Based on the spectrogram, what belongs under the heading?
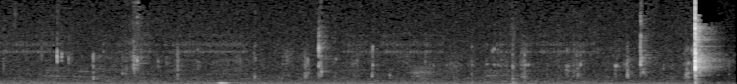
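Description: Close-up chewing of a bite of steak, with many small wet mouth clicks; a short hum about two seconds in. A single sharp click near the end is the loudest sound.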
